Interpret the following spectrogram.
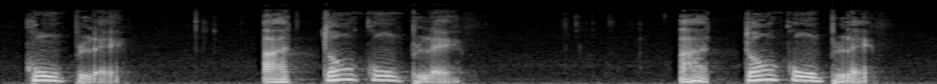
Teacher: Complet. And then OM is nasal here, just because you get your P after that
